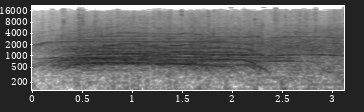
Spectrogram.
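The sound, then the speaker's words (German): Loud audience applause at a live show in Cologne, with cheering and whoops, a dense sustained roar of clapping and voices that swells quickly and holds steady for about three seconds. “Und ein Applaus genauso laut”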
